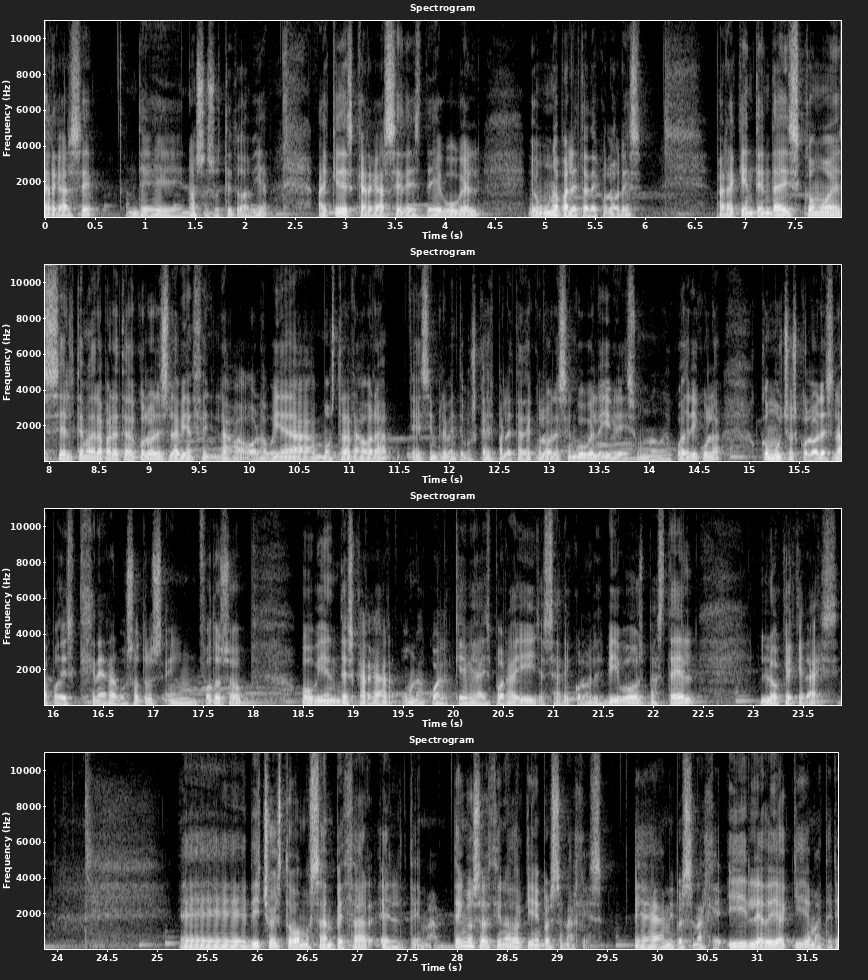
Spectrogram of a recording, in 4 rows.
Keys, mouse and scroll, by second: 31.7 click.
